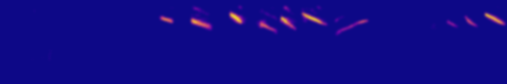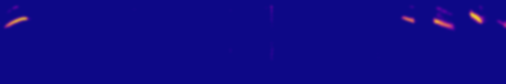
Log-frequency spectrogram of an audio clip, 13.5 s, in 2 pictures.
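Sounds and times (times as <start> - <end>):
green-winged saltator whistled song: 2.1 - 5.0, 5.8 - 7.2, 12.1 - 13.4.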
